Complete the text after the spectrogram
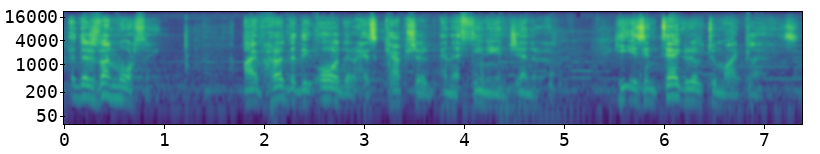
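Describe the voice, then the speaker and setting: An actor playing a stern, calculating rebel strategist in a video game, speaking in a measured, commanding way. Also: male voice, fairly low pitch, expressive, natural voice. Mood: stern, purposeful. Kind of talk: video game cutscene acting. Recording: long reverberant hall, music behind.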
